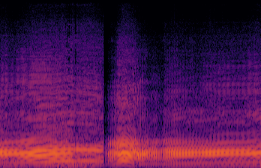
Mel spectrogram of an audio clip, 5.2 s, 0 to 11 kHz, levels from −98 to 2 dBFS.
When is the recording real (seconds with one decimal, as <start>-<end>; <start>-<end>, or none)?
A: 0.0-2.7; 3.3-5.2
